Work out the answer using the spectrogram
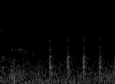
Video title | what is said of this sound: ...Continued Sat Live Stream | you can hear tapping on that one then it's loose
